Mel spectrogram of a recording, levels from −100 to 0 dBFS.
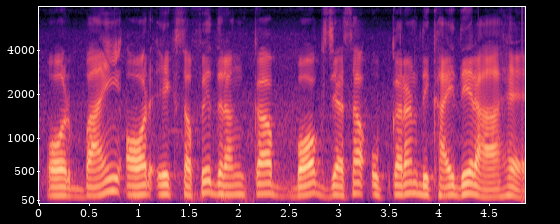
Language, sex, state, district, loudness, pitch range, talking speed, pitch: Hindi, male, Gujarat, Valsad, -16 LUFS, 130-155 Hz, 170 wpm, 140 Hz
